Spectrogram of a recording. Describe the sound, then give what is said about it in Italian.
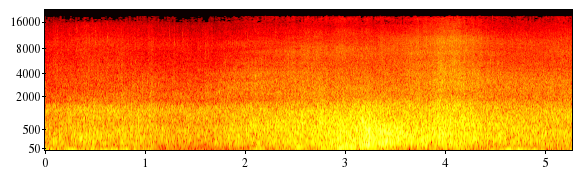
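Sea waves wash and break against rocks at Capo di Leuca, the far tip of the peninsula where two seas meet, on a sunny day, in a steady roar, swelling louder midway as a bigger wave crashes, with wind buffeting the microphone and no voices. “Eri seduta sugli scogli, al sole, ad ascoltare l'incontro dei due mari, sulla punta estrema del paese in cui hai scelto di vivere.”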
